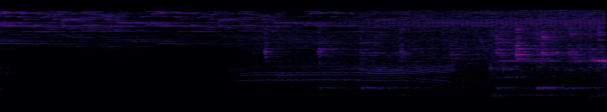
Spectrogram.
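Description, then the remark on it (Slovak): A flock of sheep bleats in a pen, several overlapping wavering calls building over a few seconds, with no one speaking. “Nože vyžen tie ovce z ohrady, nech sa napasú čerstvej trávy.”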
